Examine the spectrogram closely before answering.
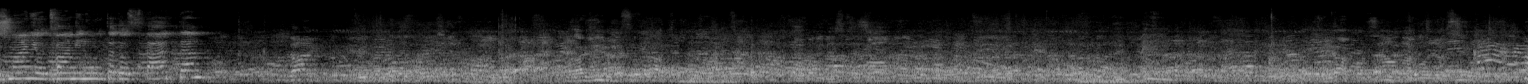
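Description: A crowd chatters in the distance outdoors.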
